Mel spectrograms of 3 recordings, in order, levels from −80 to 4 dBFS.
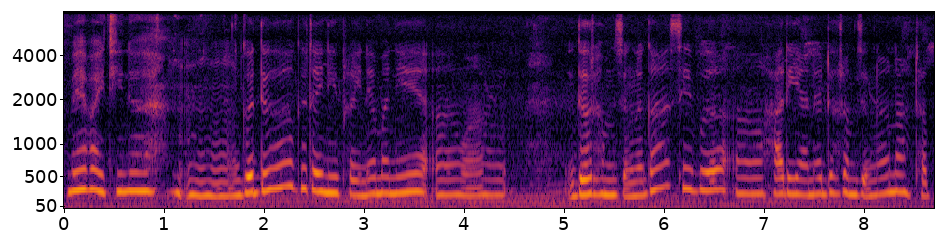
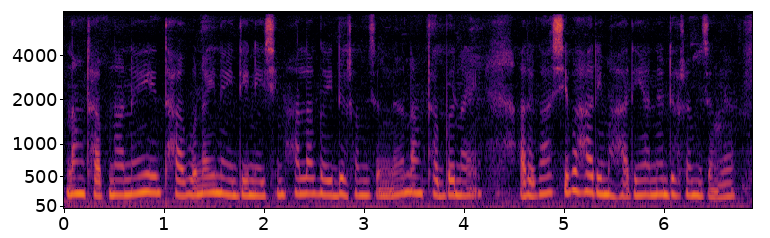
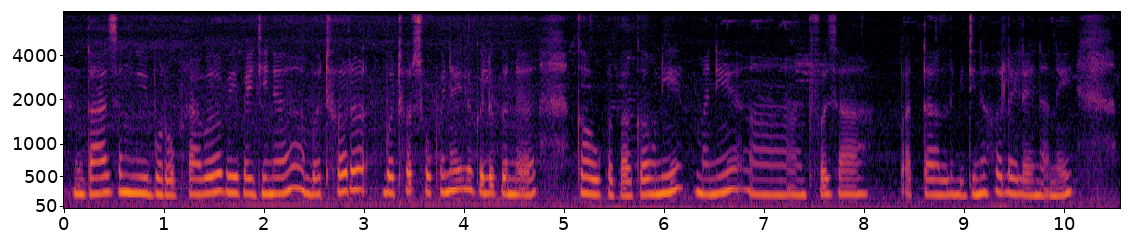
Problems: constant background noise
